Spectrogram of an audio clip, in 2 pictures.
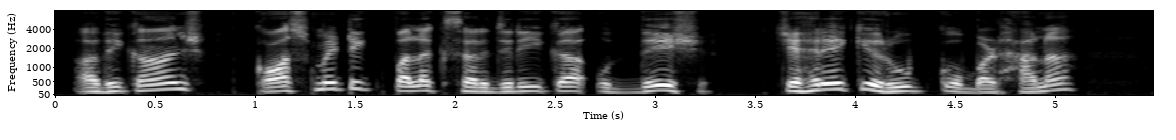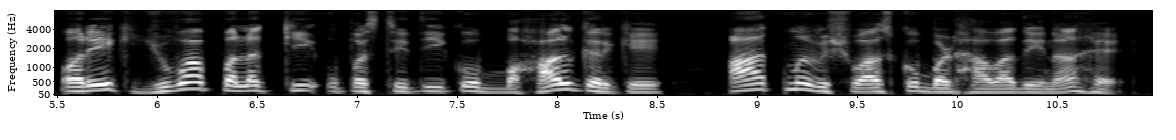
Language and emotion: Hindi, neutral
